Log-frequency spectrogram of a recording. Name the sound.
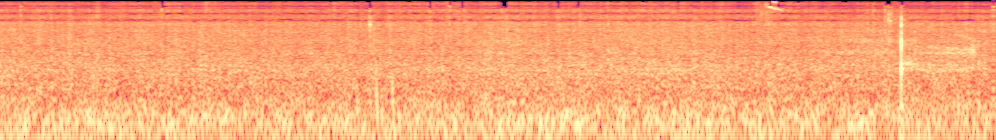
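rain falling at a highway rest area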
